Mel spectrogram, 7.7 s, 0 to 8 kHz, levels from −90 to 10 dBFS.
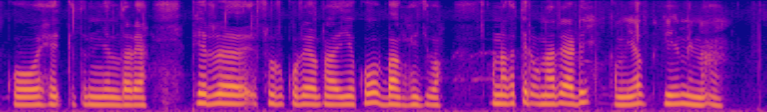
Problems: background sounds at intervals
